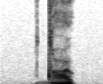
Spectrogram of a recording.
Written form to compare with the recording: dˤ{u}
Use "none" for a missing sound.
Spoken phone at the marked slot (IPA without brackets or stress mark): u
